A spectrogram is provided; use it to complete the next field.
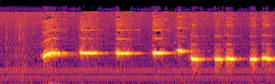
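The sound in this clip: A person whistles a short tune of many separate notes, opening with a long held note followed by shorter, clipped ones, with the later notes lower in pitch than the first.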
